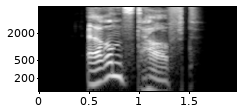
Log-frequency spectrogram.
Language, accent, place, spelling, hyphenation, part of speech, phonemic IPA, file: German, Germany, Berlin, ernsthaft, ernst‧haft, adjective / adverb, /ˈɛʁnsthaft/, De-ernsthaft.ogg
- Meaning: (adjective) 1. serious (important, weighty) 2. serious (earnest, genuine); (adverb) seriously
